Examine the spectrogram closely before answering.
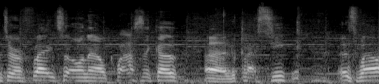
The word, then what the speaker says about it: Le Classique: Just a reminder, we will be back on your screens tomorrow to reflect on El Clasico, Le Classique as well. How do you pronounce that, Jack? Le Classique.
